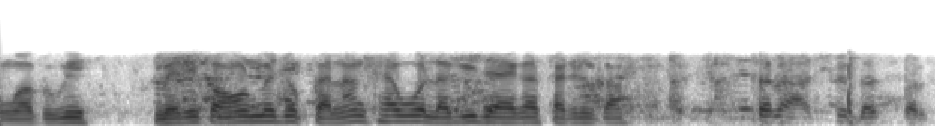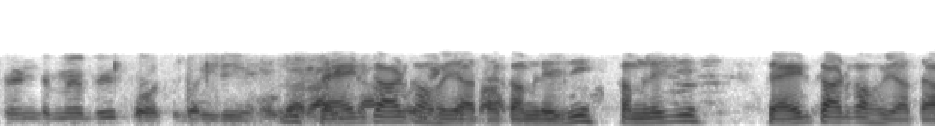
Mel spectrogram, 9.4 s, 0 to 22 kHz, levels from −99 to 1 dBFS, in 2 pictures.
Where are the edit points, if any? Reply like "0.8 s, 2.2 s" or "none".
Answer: 7.7 s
